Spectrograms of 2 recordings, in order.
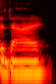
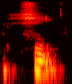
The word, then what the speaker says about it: Sidhe: It's like from Oh, Gaelic. I thought it was pronounced Sedai. No, she. It's Gaelic, so it doesn't make sense.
